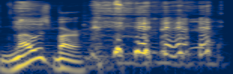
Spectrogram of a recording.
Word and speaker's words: Mooresboro: Moseboro. If you're native, you especially pronounce it that way.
